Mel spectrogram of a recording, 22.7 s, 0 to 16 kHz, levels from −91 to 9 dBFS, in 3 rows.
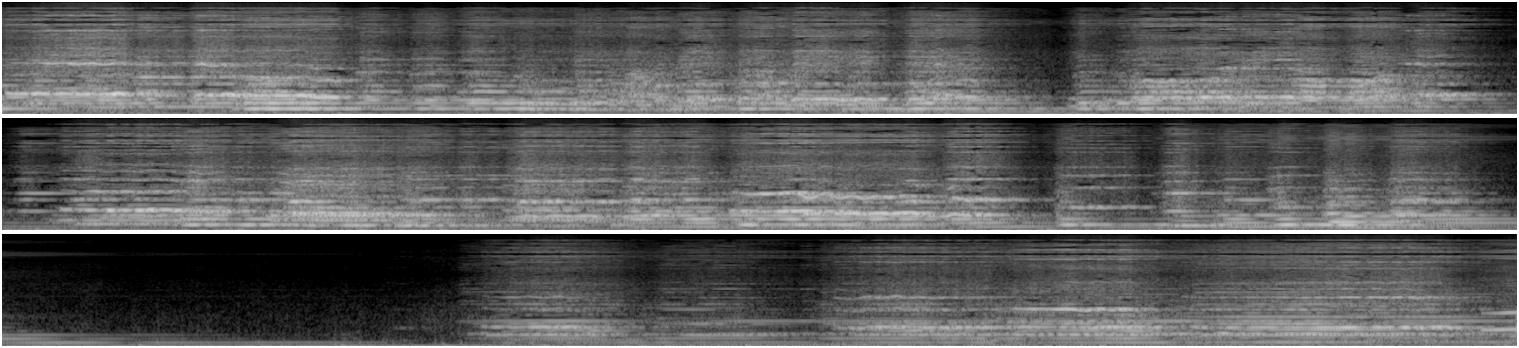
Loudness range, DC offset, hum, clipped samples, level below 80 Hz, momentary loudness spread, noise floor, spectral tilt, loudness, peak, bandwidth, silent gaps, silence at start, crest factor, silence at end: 13 LU; 0.7%; none; under 0.1%; -50 dBFS; 18 LU; -49 dBFS; -4.5 dB/octave; -20 LUFS; -2 dBFS; 16 kHz; none; 0 s; 20 dB; 0 s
